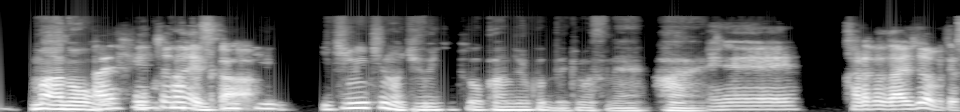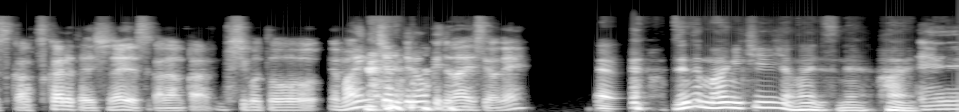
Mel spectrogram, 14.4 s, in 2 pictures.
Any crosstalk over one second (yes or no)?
yes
